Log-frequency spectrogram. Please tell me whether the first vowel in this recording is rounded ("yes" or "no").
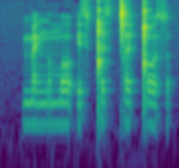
no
